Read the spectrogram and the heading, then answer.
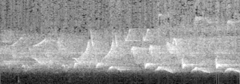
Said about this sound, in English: A feeling of anticipation fills the room as the audience waits in their seats. Soft sounds of birdsong begin to fill the room.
